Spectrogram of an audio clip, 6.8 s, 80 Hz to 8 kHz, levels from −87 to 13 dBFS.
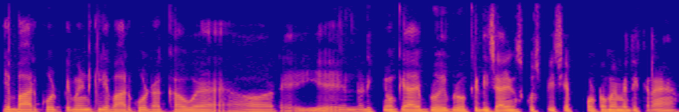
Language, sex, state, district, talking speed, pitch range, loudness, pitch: Hindi, male, Uttar Pradesh, Gorakhpur, 220 wpm, 125-135 Hz, -20 LUFS, 130 Hz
